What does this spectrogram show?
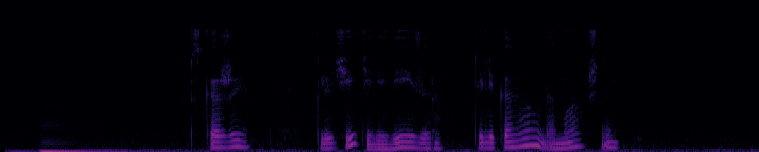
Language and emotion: Russian, sad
